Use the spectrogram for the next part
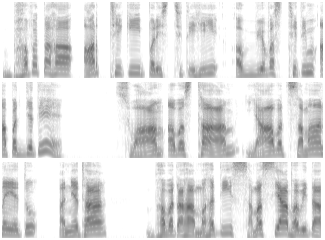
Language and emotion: Sanskrit, angry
